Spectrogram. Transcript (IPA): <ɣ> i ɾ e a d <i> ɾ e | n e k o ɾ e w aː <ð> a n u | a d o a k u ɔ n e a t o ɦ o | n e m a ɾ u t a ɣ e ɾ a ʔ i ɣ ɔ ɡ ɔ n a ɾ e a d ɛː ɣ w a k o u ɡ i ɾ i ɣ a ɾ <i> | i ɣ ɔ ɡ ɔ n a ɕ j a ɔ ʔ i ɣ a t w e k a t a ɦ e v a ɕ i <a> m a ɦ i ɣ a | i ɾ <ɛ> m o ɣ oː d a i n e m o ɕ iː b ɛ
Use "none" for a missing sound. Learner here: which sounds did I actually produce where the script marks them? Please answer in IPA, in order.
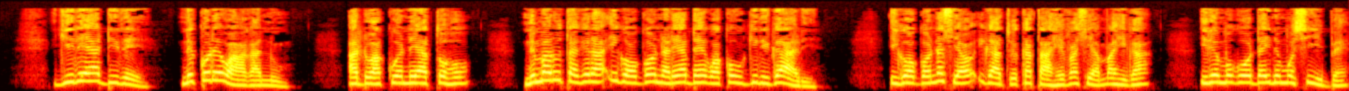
ɣ, i, ɣ, i, a, e

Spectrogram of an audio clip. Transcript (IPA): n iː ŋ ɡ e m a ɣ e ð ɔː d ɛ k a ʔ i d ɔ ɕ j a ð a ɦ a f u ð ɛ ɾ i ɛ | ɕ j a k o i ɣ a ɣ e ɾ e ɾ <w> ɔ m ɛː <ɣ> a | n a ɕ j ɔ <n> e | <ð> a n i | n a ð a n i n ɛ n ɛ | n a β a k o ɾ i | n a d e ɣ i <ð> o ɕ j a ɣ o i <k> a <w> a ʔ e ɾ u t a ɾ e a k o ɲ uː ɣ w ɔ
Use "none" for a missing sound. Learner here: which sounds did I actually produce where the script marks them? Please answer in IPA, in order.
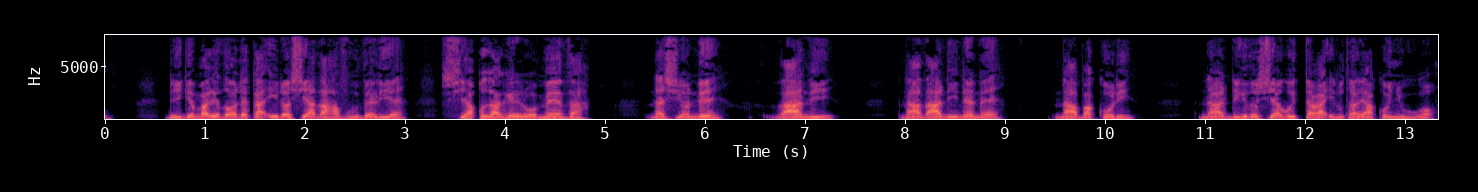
w, ð, n, ð, ð, t, ɣ

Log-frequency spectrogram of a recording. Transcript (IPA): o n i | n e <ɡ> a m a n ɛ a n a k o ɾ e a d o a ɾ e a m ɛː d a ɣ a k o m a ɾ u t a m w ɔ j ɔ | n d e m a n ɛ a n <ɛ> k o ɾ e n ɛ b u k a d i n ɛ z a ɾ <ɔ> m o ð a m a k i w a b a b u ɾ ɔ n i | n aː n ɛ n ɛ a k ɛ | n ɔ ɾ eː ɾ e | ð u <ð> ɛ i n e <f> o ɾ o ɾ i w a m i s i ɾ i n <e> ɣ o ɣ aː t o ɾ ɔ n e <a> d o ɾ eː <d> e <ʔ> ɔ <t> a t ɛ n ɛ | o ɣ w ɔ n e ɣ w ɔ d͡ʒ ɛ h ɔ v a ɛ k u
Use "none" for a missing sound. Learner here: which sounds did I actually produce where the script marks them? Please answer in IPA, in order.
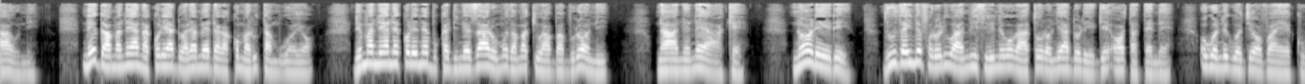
ɡ, ɛ, o, ð, f, e, a, ɡ, ʔ, t

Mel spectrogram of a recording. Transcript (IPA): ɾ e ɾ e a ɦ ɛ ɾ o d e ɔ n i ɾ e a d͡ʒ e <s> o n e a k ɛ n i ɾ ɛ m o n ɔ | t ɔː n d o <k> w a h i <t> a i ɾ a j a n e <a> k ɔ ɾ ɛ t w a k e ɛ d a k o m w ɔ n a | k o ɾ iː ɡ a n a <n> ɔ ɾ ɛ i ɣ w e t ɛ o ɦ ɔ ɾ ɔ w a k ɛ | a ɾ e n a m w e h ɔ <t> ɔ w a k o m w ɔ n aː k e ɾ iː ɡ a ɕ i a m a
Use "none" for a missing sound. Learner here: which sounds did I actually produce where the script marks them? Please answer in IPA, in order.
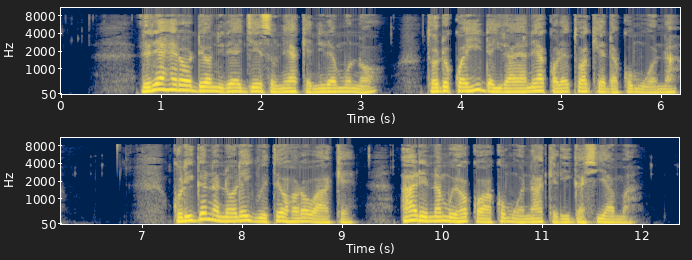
s, k, d, a, n, k

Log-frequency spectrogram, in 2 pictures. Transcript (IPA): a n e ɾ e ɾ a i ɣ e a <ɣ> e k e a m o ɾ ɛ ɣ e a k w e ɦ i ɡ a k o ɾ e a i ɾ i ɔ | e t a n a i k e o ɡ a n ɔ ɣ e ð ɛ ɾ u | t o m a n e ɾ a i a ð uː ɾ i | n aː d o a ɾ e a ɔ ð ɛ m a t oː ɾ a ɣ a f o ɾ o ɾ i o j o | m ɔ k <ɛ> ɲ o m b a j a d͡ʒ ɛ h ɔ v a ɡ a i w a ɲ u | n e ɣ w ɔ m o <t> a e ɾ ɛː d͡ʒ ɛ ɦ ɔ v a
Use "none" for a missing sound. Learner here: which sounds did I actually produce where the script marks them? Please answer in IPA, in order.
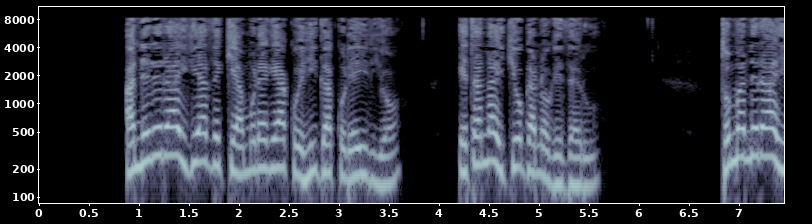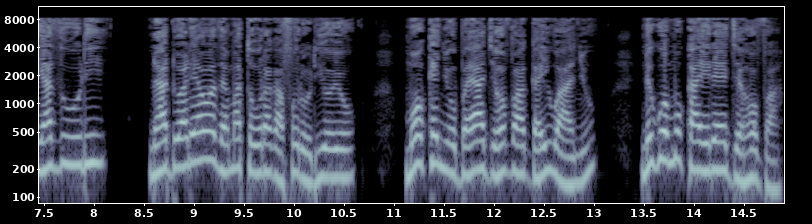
ð, ɛ, k

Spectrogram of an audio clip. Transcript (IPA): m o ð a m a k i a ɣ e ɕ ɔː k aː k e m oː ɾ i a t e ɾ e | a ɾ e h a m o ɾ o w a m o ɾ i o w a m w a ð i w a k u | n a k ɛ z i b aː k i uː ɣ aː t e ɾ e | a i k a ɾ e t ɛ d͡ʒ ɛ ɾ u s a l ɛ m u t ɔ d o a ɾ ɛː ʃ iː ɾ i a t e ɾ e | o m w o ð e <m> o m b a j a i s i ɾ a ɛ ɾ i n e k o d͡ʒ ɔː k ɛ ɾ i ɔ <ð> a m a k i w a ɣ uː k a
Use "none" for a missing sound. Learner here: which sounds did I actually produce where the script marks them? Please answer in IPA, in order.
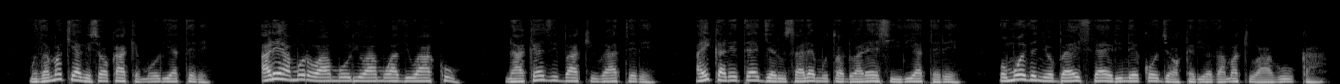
ɲ, ð

